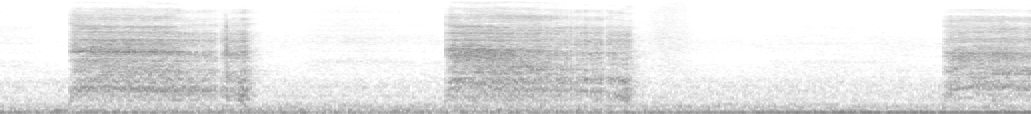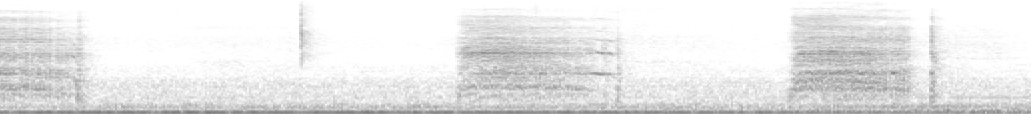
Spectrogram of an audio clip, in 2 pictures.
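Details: Young Alexandrine parakeet during hand feeding, repeating broad, hoarse squawks nearly a second long about every two seconds, five in all, against a steady low hum indoors.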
